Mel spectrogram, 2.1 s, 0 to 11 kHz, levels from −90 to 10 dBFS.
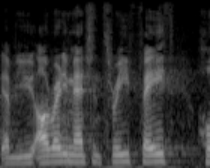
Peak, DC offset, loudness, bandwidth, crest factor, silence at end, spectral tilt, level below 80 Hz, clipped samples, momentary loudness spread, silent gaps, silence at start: -14 dBFS; under 0.1%; -34 LUFS; 10.5 kHz; 20 dB; 0 s; -5.5 dB/octave; -76 dBFS; under 0.1%; 10 LU; none; 0 s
